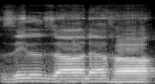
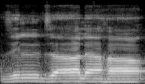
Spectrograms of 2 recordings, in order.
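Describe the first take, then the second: The two takes are said the same way.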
